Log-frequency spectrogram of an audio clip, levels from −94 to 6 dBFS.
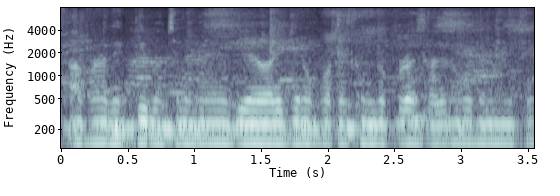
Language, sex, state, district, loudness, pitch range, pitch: Bengali, male, West Bengal, Jalpaiguri, -16 LUFS, 115-120 Hz, 115 Hz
